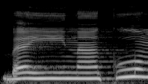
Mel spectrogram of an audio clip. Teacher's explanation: mim sukun yang menghadapi huruf ba maka mim sukun dibaca dengung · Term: ikhfa syafawi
